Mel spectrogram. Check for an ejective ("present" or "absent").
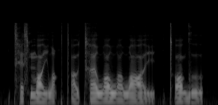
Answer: present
